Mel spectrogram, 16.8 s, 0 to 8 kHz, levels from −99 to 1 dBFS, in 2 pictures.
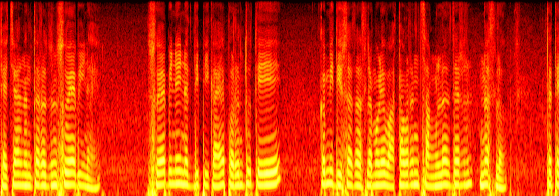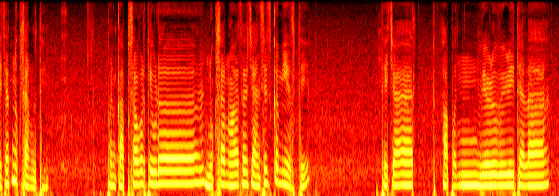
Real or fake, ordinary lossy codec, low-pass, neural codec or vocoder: real; none; none; none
